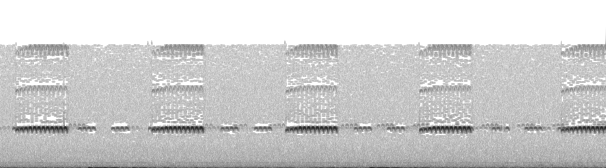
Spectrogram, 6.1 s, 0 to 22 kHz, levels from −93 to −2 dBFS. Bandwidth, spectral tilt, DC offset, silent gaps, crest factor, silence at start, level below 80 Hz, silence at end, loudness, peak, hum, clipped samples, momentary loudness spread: 16.5 kHz; -2 dB/octave; 0.3%; none; 12 dB; 0 s; -38 dBFS; 0 s; -22 LUFS; -12 dBFS; none; under 0.1%; 20 LU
